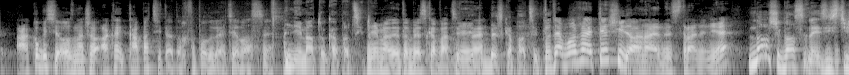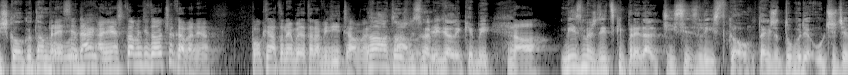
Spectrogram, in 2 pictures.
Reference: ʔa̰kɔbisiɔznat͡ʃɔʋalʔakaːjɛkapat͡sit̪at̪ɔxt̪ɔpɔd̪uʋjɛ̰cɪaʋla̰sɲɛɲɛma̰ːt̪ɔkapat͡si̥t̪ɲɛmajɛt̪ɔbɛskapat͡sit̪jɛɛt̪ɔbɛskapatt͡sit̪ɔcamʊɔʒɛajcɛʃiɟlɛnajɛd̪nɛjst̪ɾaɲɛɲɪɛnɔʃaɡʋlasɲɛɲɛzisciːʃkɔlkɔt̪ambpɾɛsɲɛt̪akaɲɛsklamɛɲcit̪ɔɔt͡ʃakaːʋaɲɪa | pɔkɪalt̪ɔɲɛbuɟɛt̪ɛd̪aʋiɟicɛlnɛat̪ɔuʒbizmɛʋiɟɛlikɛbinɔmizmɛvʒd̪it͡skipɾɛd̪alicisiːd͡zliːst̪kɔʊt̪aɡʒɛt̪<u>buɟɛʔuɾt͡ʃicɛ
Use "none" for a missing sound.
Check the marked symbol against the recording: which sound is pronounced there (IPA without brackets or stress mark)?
u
